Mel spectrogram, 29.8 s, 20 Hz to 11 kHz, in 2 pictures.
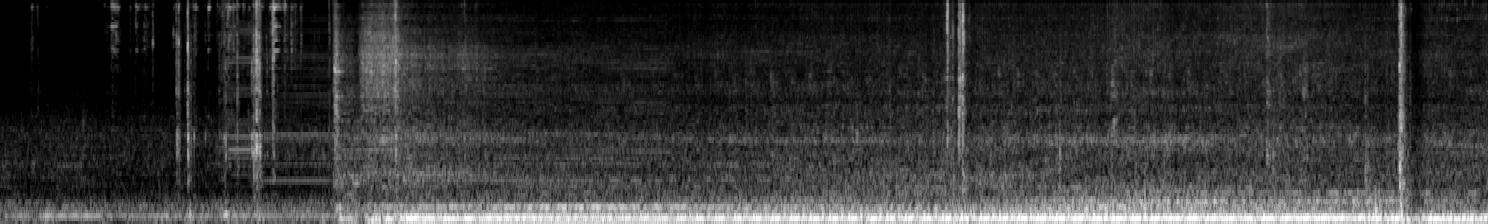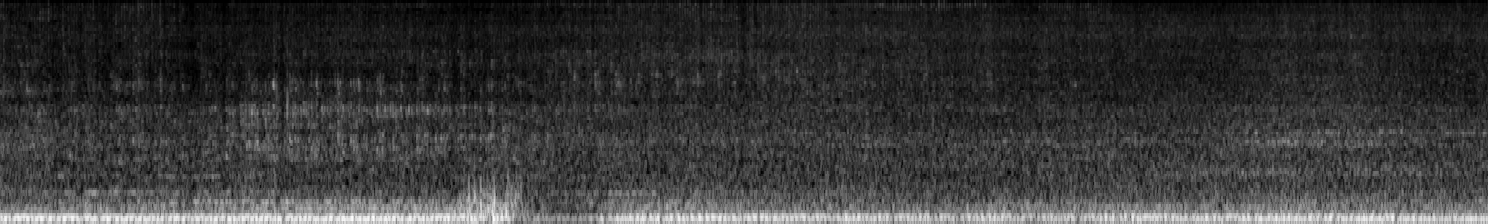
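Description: Keys jingling and clicking at the ignition, then a 1984 Chevrolet Monte Carlo SS's V8 starts about three and a half seconds in and settles into a steady, deep idle. A couple of sharp clicks come during the idle, and the level dips briefly about twenty seconds in before picking up again.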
